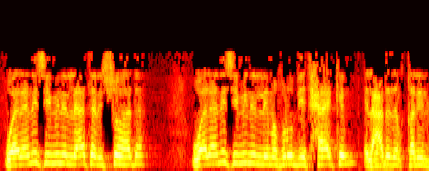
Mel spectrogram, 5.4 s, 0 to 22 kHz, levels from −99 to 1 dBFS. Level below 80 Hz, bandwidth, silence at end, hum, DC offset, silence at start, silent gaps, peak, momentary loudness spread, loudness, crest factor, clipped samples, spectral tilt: -58 dBFS; 6.4 kHz; 0 s; none; under 0.1%; 0.05 s; none; 0 dBFS; 4 LU; -16 LUFS; 16 dB; under 0.1%; -4 dB/octave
